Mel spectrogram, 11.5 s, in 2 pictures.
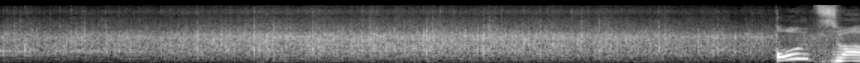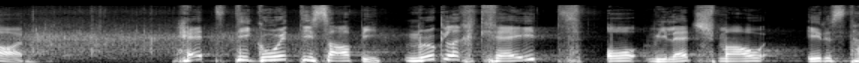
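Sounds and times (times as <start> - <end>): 
audience applause: 0.0 - 8.2
speech: 5.2 - 6.1, 6.9 - 11.4.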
